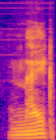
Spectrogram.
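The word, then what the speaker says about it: knight: के नॉक मतलब खटखटाना के एन आई जी एच टी नाइट मतलब योद्धा तो इसमें के साइलेंट है फिर हम देखें एल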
